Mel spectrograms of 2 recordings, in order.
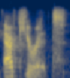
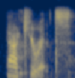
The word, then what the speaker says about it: accurate: This last part, so we'd say accurate, accurate.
